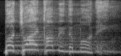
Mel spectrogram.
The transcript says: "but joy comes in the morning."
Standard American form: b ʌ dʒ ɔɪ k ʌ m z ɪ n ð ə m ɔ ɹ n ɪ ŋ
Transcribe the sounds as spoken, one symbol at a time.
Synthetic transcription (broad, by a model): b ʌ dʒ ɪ k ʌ m ɪ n ð ə m ɔ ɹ n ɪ ŋ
